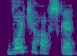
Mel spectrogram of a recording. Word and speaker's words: Wojciechowska: so I'll tell you my name is voychehovska and um I'm here today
